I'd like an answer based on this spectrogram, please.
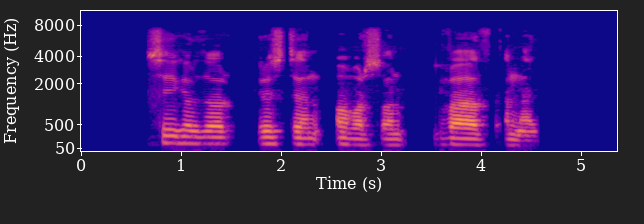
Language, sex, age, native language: Icelandic, male, 40-49, Arabic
